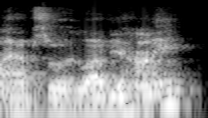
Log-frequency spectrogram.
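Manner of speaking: usual speaking voice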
